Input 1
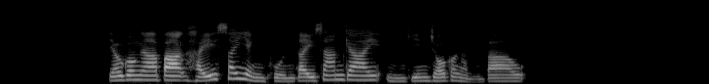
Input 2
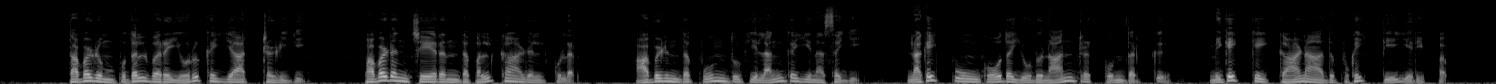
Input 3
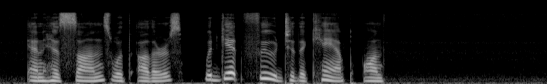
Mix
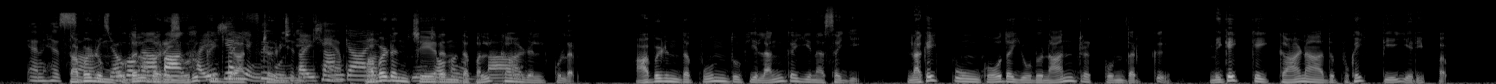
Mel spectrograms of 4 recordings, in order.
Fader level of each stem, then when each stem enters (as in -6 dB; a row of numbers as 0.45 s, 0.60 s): -1.0 dB, -2.0 dB, -14.0 dB; 0.00 s, 0.00 s, 0.00 s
